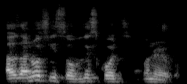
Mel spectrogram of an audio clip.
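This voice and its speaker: A man's voice: mid-range voice, darkish tone, husky, poor audio. Man making a formal courtroom submission. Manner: measured, deliberate legal oratory. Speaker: state counsel in court.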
